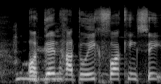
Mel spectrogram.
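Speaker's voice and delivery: shrill, loud yelling shout. Speaker telling the listener they have not seen the film, shouting. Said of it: "Undskyld, jeg råber".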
